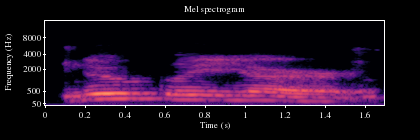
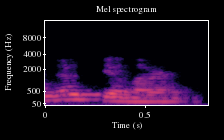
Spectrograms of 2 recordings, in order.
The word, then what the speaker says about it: nuclear: other thing I want to say is the pronunciation of nuclear so if you can all say after me nuclear nuclear it's not nuclear and we nuclear guys like it that way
